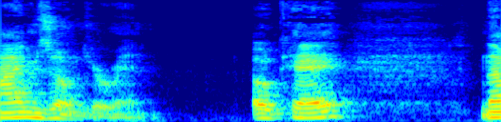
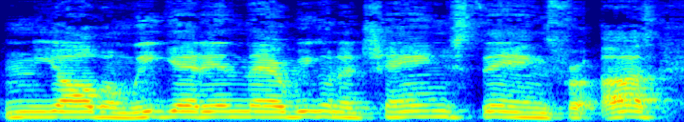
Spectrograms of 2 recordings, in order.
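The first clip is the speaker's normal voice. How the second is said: mock street slang, a touch slower. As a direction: candidate pandering in a slangy voice.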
